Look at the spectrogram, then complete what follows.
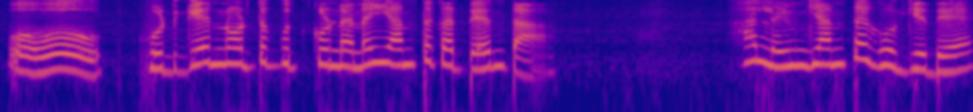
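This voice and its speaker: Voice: very high voice, a little fast, no echo, studio quality. Gunda, a performer's chatty cartoon schoolboy. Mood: coaxing. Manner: chatty, coaxing, keeps asking questions. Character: Gunda, lively teasing schoolboy friend. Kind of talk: cartoon voice acting.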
